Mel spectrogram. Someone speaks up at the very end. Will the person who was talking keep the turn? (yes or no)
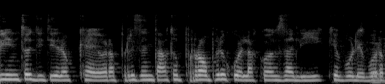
yes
